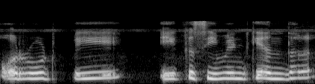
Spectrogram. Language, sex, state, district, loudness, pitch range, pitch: Hindi, female, Punjab, Kapurthala, -15 LUFS, 260-280 Hz, 270 Hz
